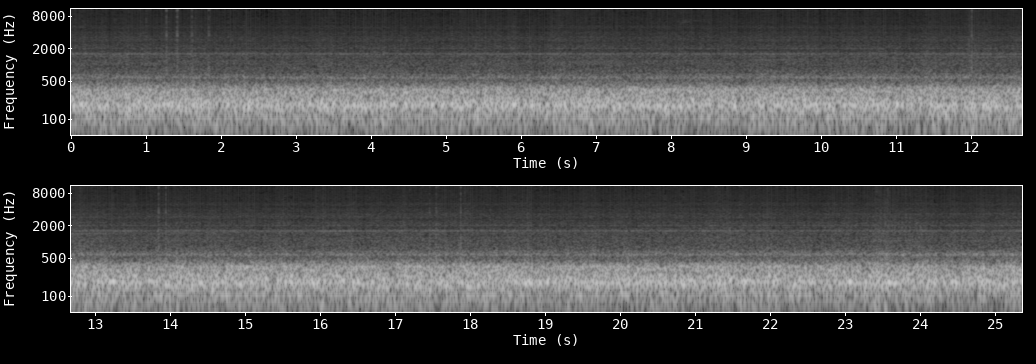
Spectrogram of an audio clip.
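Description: Wheels rumble along a runway.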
